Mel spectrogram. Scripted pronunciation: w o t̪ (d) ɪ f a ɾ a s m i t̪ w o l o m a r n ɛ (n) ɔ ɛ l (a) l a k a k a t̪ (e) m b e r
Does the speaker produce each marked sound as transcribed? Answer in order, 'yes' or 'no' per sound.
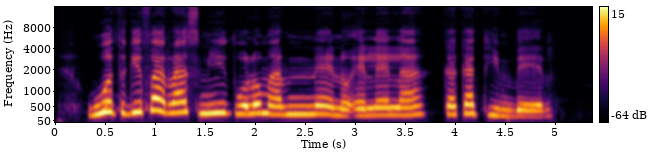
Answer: no, yes, no, no

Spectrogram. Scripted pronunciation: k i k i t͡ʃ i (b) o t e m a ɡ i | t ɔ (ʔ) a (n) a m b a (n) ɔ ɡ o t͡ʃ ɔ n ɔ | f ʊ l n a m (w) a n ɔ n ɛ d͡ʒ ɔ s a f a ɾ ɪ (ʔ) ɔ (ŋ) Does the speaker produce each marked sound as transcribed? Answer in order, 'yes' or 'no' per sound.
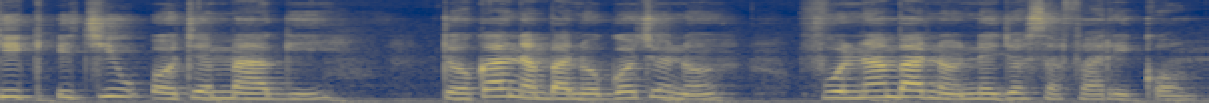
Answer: no, no, yes, yes, no, no, no

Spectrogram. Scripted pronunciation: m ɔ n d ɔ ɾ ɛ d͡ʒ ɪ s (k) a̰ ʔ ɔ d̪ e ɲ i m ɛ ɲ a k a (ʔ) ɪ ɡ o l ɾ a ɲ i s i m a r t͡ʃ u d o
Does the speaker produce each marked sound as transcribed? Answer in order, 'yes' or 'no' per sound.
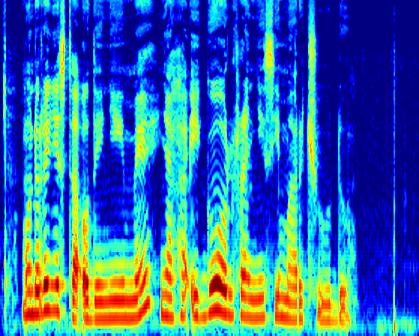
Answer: no, yes

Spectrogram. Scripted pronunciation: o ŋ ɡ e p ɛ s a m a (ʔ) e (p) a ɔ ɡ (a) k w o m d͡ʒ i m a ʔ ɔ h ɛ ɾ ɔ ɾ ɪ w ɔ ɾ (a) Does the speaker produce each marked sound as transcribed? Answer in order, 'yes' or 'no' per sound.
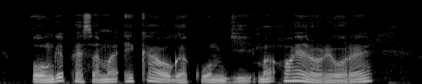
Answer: yes, no, yes, no

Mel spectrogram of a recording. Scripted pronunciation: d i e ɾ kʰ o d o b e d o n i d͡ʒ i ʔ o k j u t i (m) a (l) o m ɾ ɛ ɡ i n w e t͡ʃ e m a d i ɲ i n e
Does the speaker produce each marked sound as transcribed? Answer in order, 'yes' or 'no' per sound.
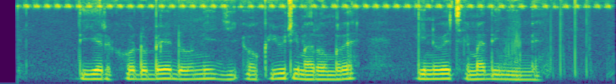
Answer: yes, no

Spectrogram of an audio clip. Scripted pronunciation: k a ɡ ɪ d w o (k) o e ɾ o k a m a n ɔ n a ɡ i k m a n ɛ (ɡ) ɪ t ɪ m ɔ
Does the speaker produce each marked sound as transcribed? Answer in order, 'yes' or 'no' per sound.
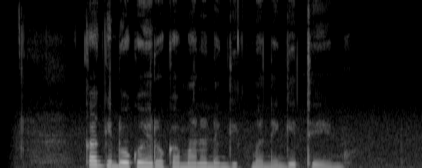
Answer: yes, yes

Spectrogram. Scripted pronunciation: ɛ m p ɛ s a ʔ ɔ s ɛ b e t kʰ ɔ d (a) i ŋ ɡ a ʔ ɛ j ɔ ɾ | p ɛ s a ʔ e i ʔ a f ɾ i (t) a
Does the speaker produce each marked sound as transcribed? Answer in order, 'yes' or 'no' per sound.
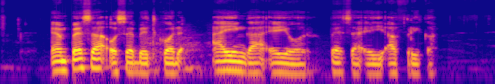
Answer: yes, no

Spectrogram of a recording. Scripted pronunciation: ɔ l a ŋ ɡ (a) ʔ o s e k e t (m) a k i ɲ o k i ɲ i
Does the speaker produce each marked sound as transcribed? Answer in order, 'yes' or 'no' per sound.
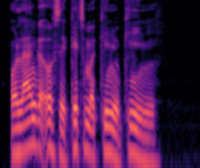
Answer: yes, yes

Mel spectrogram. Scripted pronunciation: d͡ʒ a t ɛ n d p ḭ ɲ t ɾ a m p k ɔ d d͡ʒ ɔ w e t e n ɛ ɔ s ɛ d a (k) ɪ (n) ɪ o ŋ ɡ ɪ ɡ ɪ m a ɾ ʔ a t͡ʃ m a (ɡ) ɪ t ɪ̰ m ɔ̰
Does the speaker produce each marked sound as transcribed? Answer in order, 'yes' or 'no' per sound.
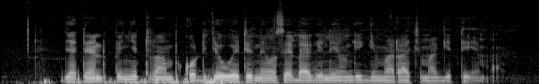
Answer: no, yes, yes

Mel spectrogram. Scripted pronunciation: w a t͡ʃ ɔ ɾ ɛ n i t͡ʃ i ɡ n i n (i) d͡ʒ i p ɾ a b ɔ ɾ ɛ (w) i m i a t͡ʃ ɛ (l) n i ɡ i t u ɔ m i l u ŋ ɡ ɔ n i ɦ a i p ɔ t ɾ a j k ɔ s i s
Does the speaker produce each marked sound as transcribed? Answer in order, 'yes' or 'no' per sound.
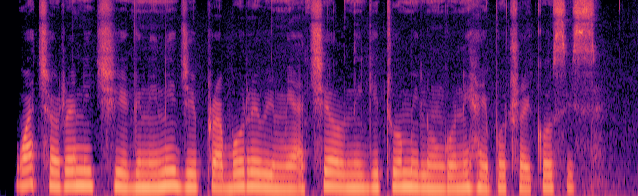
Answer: yes, yes, yes

